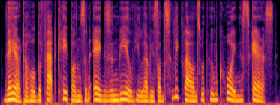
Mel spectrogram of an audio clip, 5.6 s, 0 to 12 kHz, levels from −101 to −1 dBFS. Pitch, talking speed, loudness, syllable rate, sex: 165 Hz, 225 wpm, -19 LUFS, 4.9 syllables/s, female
